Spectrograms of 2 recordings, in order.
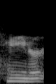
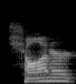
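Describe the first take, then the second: First: The name begins with a hard k sound. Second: The name begins with a ch sound. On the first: The speaker calls it wrong. "It's not Kaner" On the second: The speaker calls it right. "it's Chawner"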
